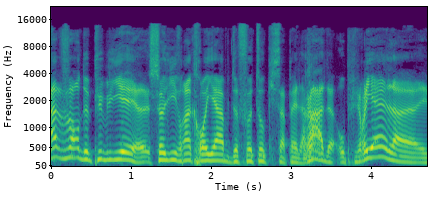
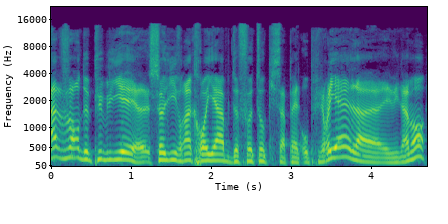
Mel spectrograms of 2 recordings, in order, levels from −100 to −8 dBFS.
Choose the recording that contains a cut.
second; 1 cut; at 3.1 s

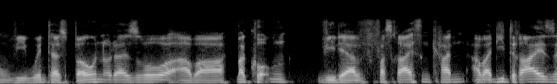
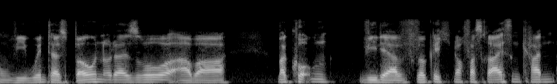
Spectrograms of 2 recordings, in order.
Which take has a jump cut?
first; 2 cuts; at 2.3 s, 3.7 s

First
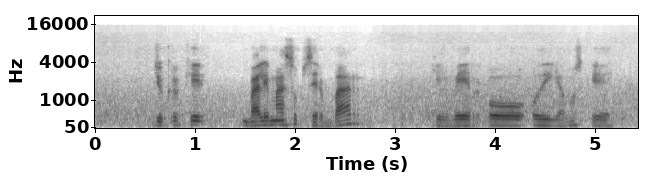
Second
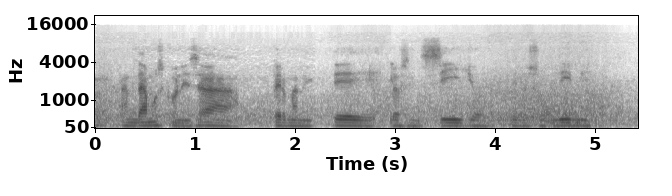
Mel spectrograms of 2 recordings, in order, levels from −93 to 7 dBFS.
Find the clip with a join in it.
second; 1 cut; at 2.9 s

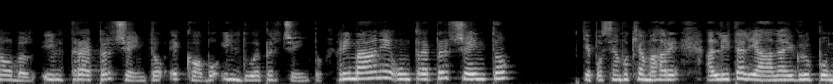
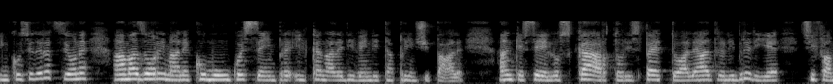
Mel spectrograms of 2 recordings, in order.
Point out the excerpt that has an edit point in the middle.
first; 1 cut; at 3.3 s

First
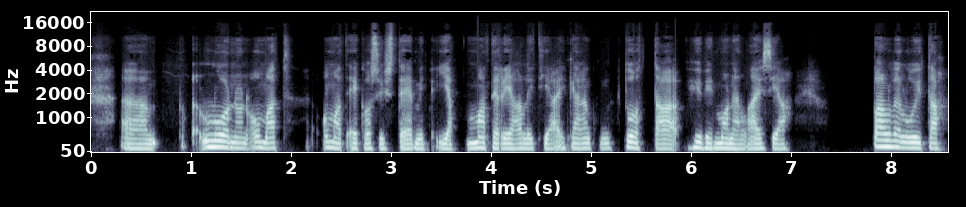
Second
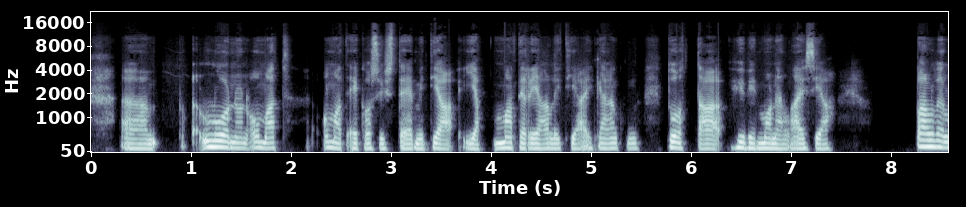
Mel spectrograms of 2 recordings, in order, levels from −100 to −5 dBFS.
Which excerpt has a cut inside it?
first; 2 cuts; at 3.4 s, 5.3 s

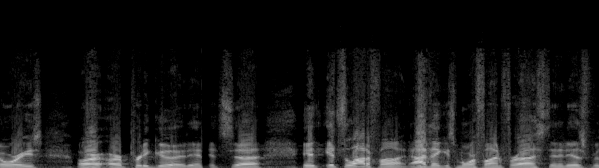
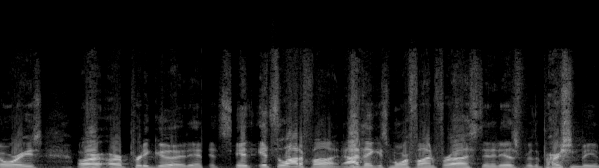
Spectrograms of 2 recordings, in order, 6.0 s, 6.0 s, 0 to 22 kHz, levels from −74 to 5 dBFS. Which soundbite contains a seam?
second; 1 cut; at 2.3 s

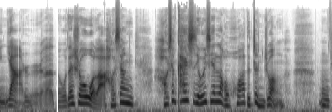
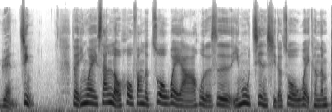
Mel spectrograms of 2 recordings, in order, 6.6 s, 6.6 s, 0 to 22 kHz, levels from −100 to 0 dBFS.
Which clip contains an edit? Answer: first; 1 cut; at 1.2 s

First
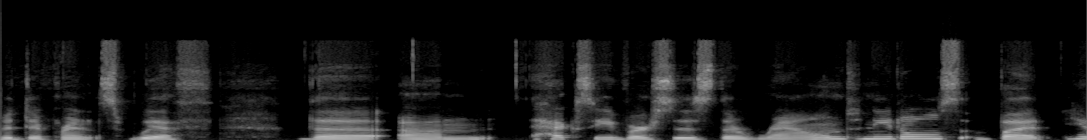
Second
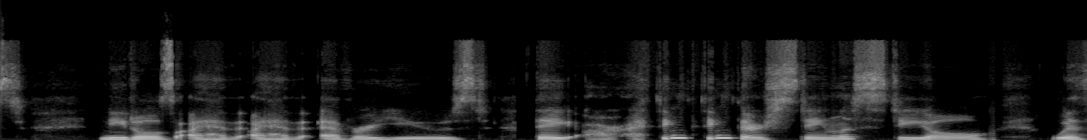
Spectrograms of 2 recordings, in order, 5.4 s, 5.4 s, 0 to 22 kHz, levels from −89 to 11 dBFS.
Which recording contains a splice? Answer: second; 3 cuts; at 1.2 s, 2.6 s, 3.5 s

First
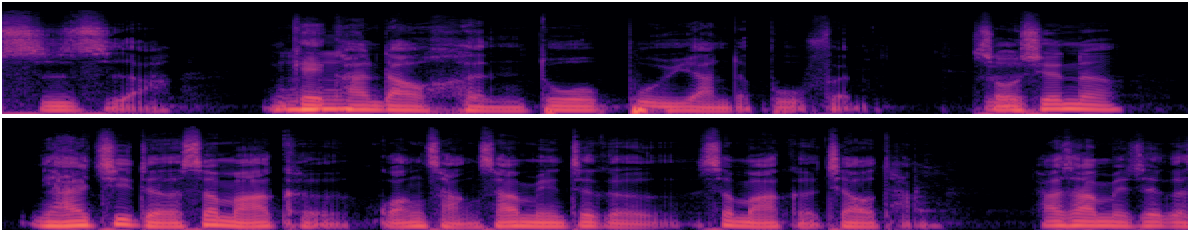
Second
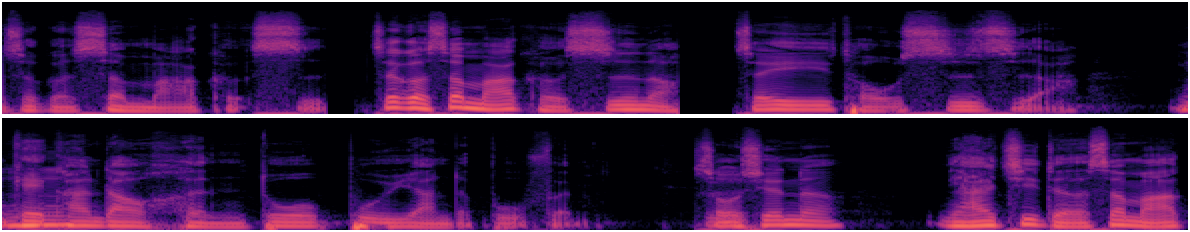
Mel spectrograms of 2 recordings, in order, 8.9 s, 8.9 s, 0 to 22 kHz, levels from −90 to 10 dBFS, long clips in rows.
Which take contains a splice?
second; 1 cut; at 1.3 s

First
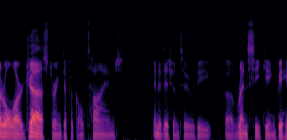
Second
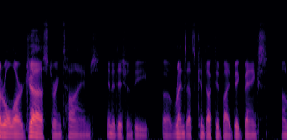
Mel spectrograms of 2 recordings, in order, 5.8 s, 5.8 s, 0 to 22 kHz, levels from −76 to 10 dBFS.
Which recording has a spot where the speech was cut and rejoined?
second; 4 cuts; at 1.2 s, 2.0 s, 2.7 s, 3.7 s

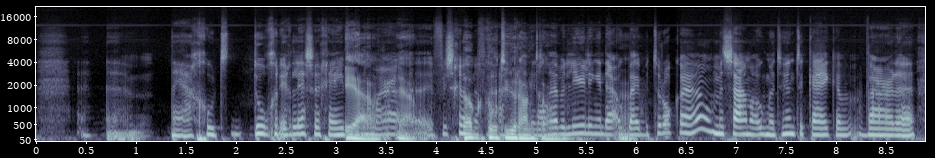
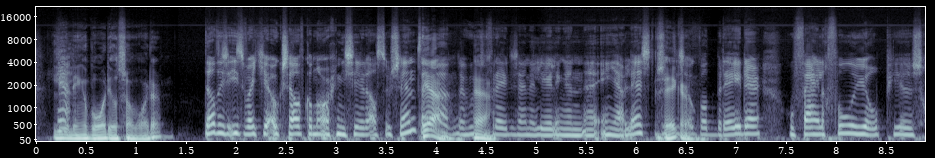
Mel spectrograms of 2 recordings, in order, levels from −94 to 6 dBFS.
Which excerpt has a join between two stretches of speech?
first; 2 cuts; at 2.1 s, 5.0 s

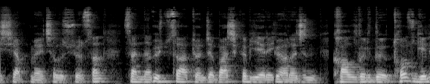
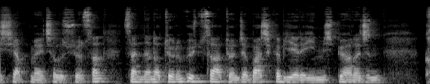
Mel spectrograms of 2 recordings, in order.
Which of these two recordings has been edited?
first; 3 cuts; at 1.5 s, 2.7 s, 3.3 s

